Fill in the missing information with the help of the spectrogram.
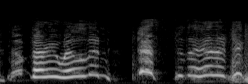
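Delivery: high, shrill shouted curse; crazed shout. Acted. Priest condemning heretic as he shoots, high crazed shout. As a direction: scream it as you fire.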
